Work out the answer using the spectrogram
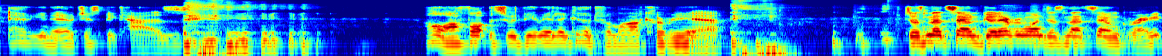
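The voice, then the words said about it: Put-on British accent. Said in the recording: “I'll just speak with a British accent sometimes. ... This is a pretty good accent.”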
